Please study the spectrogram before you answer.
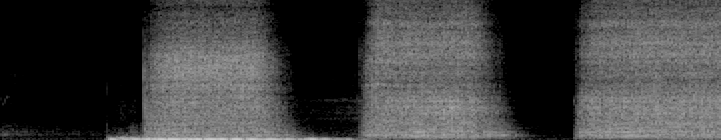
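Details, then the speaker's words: Rieco-Titan electric truck camper jack motor runs in short bursts with a loud coarse rumble and rattle, much noisier than a good jack; head assembly removed for diagnosis, replacement needed. "so as you can hear it's pretty noisy compared to this one oops so we're going to fix it"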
